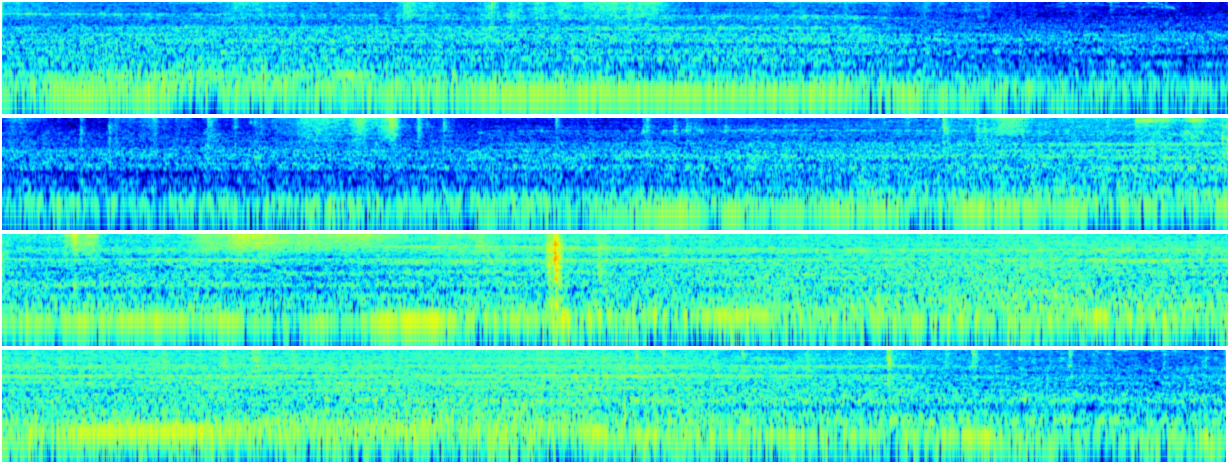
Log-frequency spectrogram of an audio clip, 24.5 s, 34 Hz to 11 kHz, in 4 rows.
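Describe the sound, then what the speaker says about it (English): A 2015 Ford F550 with a 6.7 diesel, automatic transmission and 4x4 drives down the road: a steady low engine drone and road rumble heard from inside the cab, with the pitch rising and dropping as it shifts gears. "Brakes feel good, rides nice and smooth down the road, tracks straight and shifts through the gears"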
